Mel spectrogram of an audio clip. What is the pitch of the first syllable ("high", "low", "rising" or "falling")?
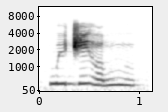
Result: high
